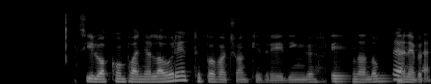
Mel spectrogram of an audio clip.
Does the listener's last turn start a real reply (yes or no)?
no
